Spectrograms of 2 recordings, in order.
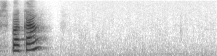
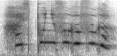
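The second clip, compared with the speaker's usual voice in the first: playful coaxing. Real, not acted. Parent urging a child to say run, very high playful voice.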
